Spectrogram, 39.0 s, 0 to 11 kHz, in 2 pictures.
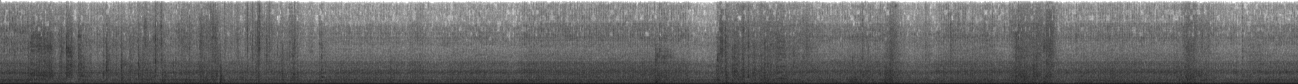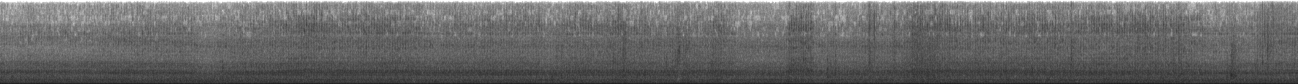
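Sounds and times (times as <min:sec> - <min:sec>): excavator diesel engine running: 0:00.0 - 0:38.9
wood breaking cracks: 0:00.1 - 0:04.9, 0:32.3 - 0:38.9.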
